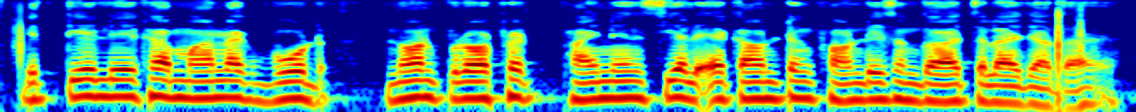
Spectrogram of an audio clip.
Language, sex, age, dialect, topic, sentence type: Hindi, male, 25-30, Awadhi Bundeli, banking, statement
